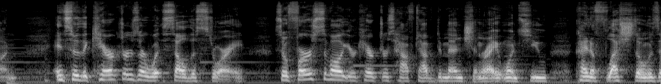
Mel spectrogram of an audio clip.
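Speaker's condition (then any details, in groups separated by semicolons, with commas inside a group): No condition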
